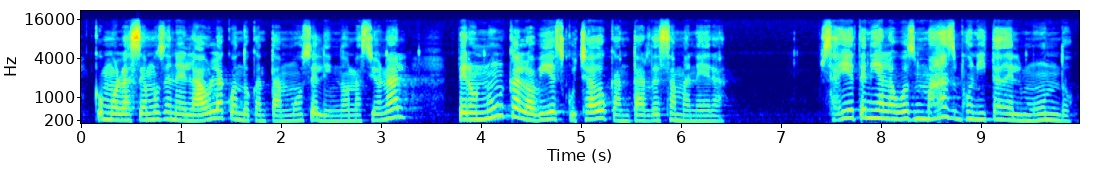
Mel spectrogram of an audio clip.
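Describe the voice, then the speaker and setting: A woman reading a children's chapter book aloud in a gentle, steady storytelling manner. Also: fairly high pitch. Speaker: reader.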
